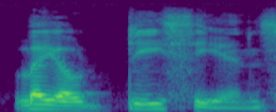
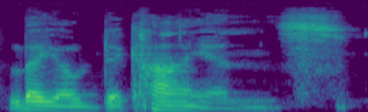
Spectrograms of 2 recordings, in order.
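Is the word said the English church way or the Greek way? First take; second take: English; Greek. First: It is said the usual English church way. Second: It is said the original Greek way. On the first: The speaker calls it wrong. "it might be pronounced in the modern churches" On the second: The speaker calls it right. "The Greek pronunciation is actually"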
